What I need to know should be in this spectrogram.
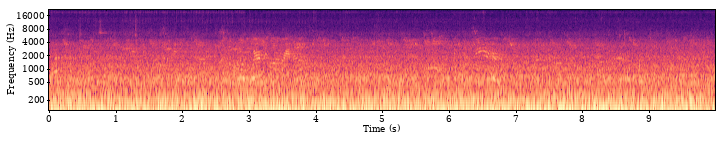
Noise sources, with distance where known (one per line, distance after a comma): person or small group talking, far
